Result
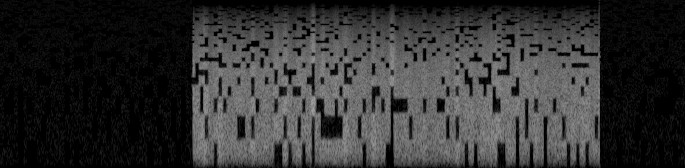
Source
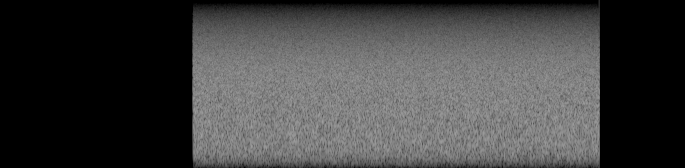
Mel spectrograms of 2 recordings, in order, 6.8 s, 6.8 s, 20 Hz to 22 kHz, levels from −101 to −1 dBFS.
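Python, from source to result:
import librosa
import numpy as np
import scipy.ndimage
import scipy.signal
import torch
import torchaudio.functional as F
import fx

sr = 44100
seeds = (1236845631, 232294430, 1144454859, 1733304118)

y = fx.spec_dropout(x, sr, seeds[0], share_pct=26)
y = scipy.signal.sosfilt(scipy.signal.butter(2, 91.0, 'highpass', fs=sr, output='sos'), y)
y = fx.over_compress(y, sr, threshold_db=-42.0, ratio=-0.5)
y = y * librosa.db_to_amplitude(5.5)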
